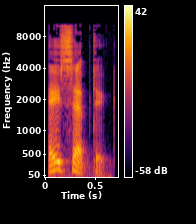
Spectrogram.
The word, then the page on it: aseptic: anglais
